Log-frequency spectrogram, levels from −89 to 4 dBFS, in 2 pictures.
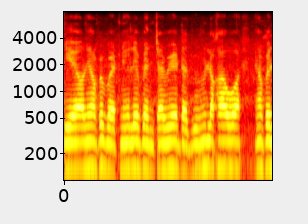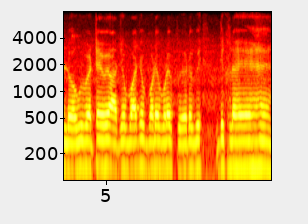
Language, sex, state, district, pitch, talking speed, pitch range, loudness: Hindi, male, Haryana, Charkhi Dadri, 135 Hz, 175 wpm, 130-135 Hz, -14 LUFS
